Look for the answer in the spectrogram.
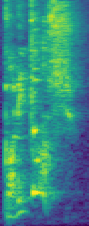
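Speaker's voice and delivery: very high surprised exclamation; startled farmer. A narrator's reading. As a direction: jolt awake with a high cry. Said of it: "the farmer woke and said".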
